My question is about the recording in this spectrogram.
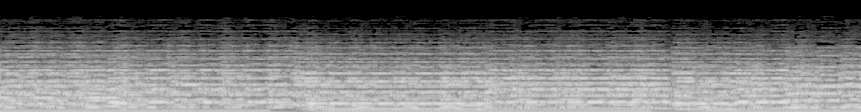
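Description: Organ music: held low bass notes that shift about every three seconds beneath a fast-moving melody.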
